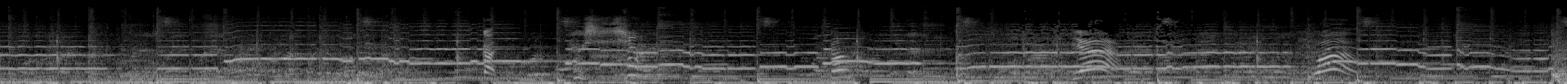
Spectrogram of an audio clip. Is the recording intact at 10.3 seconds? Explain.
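No, 10.3 s falls in an adaptive stream at a lower bitrate (10.09–12.09 s). Treble is gone above 13.4 kHz, so a spectrogram shows a sudden flat ceiling with no gap.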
